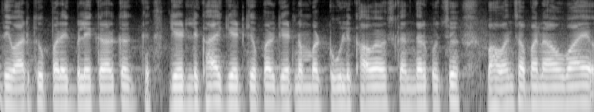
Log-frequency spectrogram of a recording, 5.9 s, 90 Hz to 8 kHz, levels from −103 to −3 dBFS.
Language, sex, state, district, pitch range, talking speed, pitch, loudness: Hindi, male, Bihar, Samastipur, 125-130 Hz, 280 wpm, 125 Hz, -16 LUFS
